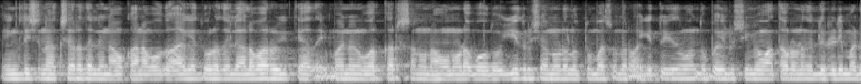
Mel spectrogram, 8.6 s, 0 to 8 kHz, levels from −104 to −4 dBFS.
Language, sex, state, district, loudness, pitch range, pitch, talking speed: Kannada, male, Karnataka, Koppal, -19 LUFS, 125-130 Hz, 130 Hz, 190 wpm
